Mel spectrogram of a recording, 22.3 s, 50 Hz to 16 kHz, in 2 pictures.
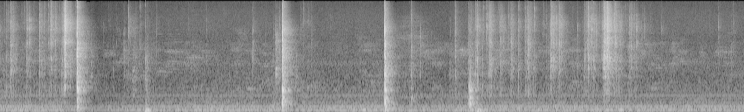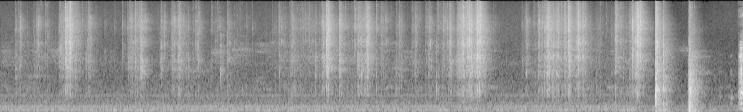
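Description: Plastic 3x3 speedcube being turned fast in a speed solve: quick clacks and rattles of the layers in irregular bursts, with a cluster of louder clacks near the end. A low steady hum runs underneath.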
